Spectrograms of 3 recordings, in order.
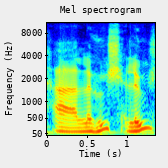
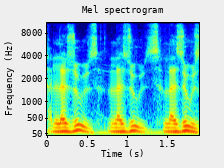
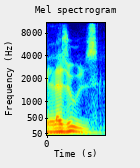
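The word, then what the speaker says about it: Les Houches: So I've been pronouncing Luge, wrong. It's Lazuz, almost like you pronounce it with the H is like a Z. Lazuz is how the locals pronounce it.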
